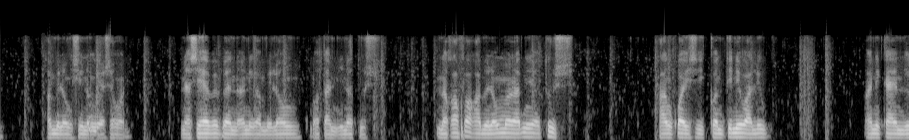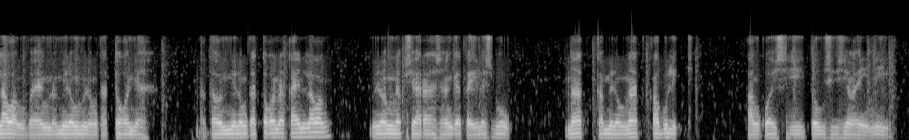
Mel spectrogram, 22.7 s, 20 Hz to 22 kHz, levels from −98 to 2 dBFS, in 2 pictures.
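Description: From the start, overdone noise removal has the background sunk and broken up into twinkly specks, where quieter bits got gated out. At 1.11, 13.85 and 21.17 s there's VoIP packet loss concealed by the speech codec: a gap that fits a single 20 ms frame gets smeared into a short, fading stretch, lasting roughly 80 to 130 ms.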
